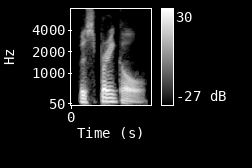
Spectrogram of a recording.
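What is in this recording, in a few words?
"besprinkle", American English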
